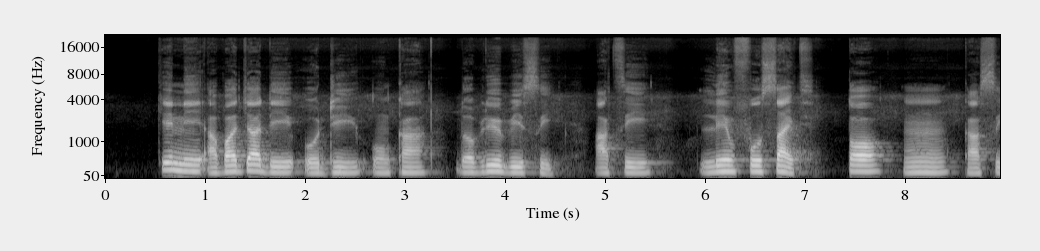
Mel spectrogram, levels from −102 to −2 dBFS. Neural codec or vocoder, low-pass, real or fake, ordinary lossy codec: vocoder, 48 kHz, 128 mel bands, Vocos; none; fake; none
